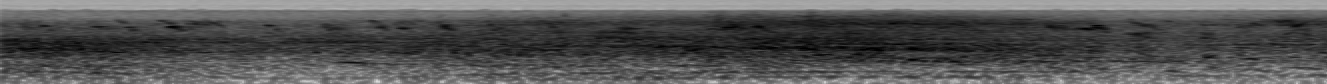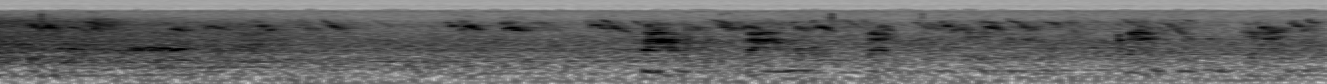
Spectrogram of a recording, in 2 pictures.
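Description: Small birds chirping repeatedly, the calls more frequent in the second half, over a steady background hiss and a low hum.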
